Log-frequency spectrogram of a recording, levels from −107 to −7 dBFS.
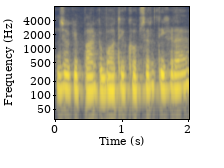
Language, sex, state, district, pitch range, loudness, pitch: Hindi, male, Bihar, Patna, 130-140 Hz, -16 LUFS, 135 Hz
